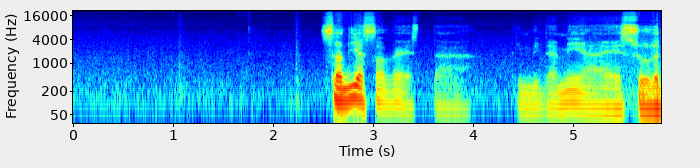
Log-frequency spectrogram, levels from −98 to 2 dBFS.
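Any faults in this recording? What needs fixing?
From 4.5 s to the end at about 5.9 s, the voice and the room noise behind it swell up together, gradually rather than in a jump. This is automatic gain rising. The input level fell by about 18 dB, and the gain control treated that as a too-quiet signal and raised its gain slowly to compensate, lifting the background along with the voice. The talker also moves around 5 s, as an earlier shift near 2.5 s also changes the level. To prevent it, slow or cap the automatic gain control, or fix the gain manually and keep the talker at a steady distance from the microphone.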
